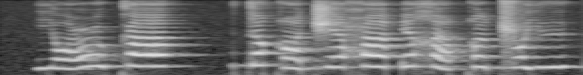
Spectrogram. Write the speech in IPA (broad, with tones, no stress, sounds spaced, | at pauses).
j ɔ˩ ʕ u˦ k a˥ | d ɨ˥ q a˨ d͡ʒ ɛ˦ ħ a˥ ʔ e˥ χ ɛ˩ q ɨ˥ ɖ͡ʐ ɔ˥ j ɨ˥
